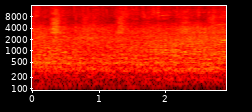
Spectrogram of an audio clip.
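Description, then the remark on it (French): A helicopter hovers in place over the avenue Alsace-Lorraine, near where it meets rue de la Pomme, its steady, loud rumbling drone filling the air without a break for the whole few seconds. “L'hélicoptère est totalement au-dessus de cette partie-là, de l'avenue Alsace-Lorraine, la partie qui va en direction des Augustins.”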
